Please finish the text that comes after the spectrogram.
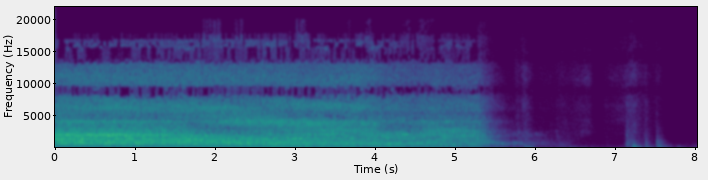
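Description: A hair dryer blows loudly and steadily for about five seconds, then winds down and switches off, followed by a couple of soft knocks.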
